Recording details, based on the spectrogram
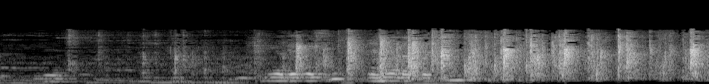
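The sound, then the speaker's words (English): A few students clap in a loose, uneven patter that starts thin and builds to a steadier burst, following a moment of low voice at the start. “Actually, I wasn't going to say it, but since a few students clapped, it gave me courage.”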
